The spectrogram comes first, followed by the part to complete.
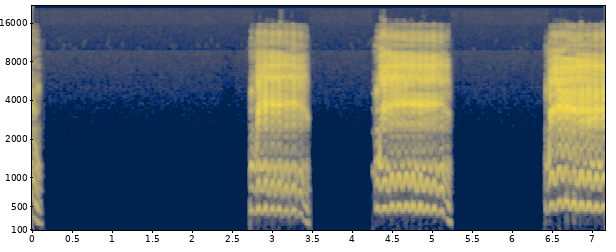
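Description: A goat gives three loud, quavering bleats, each about a second long, with short pauses between.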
